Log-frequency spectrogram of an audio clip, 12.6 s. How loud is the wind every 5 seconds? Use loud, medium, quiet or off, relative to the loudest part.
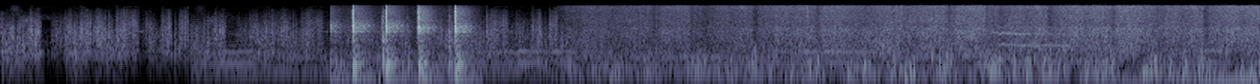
medium, loud, loud.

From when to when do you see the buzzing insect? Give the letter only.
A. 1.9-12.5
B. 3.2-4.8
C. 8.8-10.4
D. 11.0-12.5
A.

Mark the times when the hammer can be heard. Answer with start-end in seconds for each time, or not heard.
3.2-4.8.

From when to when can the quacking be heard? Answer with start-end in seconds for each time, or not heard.
not heard.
